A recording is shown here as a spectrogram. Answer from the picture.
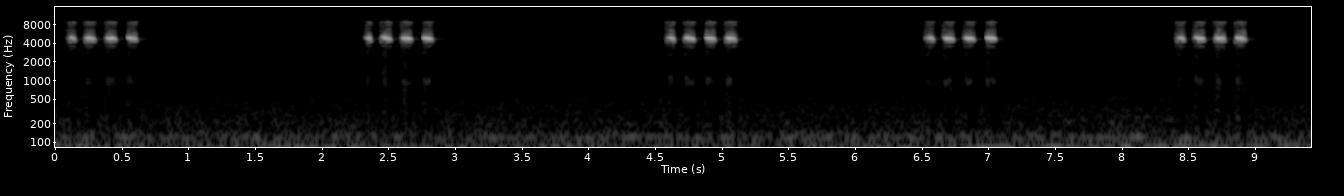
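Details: Cricket (알락귀뚜라미) chirping rhythmically: bursts of four or five sharp high-pitched pulses, repeated about every two seconds, clean with light background hum.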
